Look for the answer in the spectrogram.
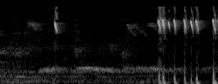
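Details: Singing actively as a master bird for training songbirds, a mantenan gunung gives a single sharp high chip and then a rapid run of shrill chattering notes against a low background hum.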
